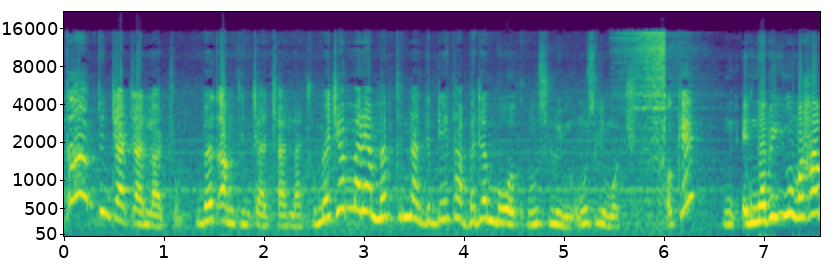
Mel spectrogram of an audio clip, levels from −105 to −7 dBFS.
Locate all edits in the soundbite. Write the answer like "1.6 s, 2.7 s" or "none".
6.5 s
